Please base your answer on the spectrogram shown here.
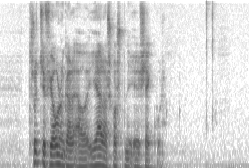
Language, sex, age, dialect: Faroese, male, 36-60, Suðurstreymoy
